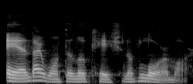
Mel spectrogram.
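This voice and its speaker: A woman playing a commanding, coolly menacing Sith lord in an audio drama, speaking in a measured, imperious, formal way. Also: extremely low pitch, lively intonation.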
